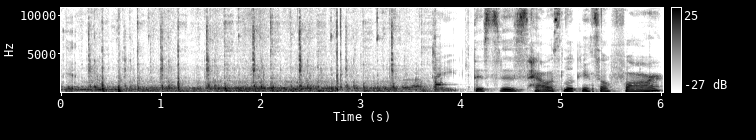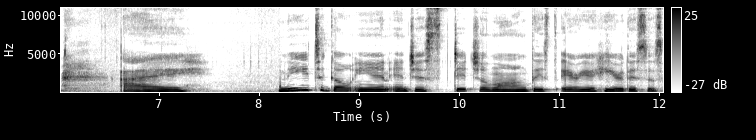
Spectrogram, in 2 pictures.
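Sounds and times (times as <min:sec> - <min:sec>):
sewing machine stitching: 0:00.0 - 0:03.9.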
